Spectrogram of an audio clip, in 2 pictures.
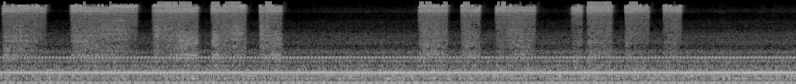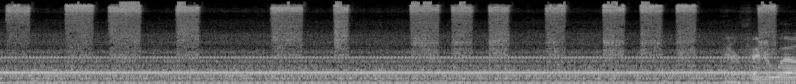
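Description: A spray gun lays a final coat of paint on race boat parts, firewall and fender wells, hissing in repeated bursts with short pauses over a steady background hum.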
